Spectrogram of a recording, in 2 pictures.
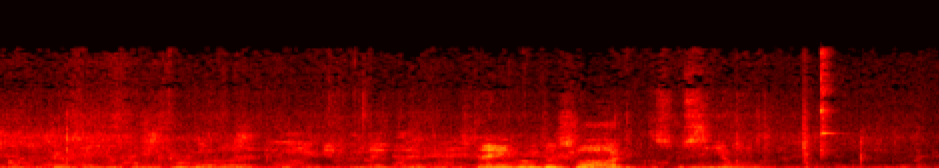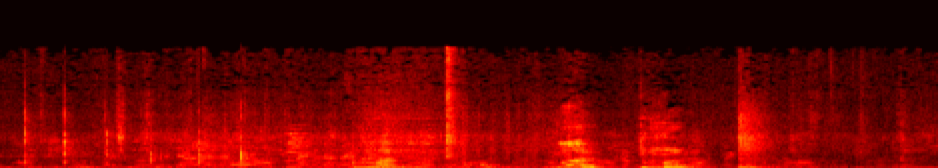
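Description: Several men shout and call out across an open field.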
